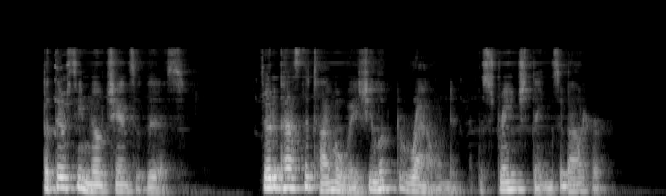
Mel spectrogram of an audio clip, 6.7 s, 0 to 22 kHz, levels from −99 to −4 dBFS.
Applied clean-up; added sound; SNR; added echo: neural mask model DeepFilterNet 3.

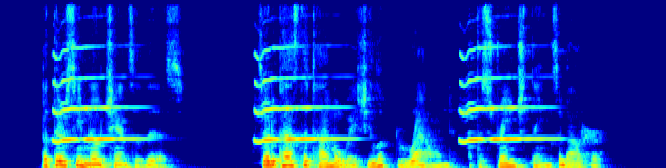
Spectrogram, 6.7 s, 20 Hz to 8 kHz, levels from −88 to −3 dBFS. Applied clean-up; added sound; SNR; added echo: classical method WPE with log-MMSE.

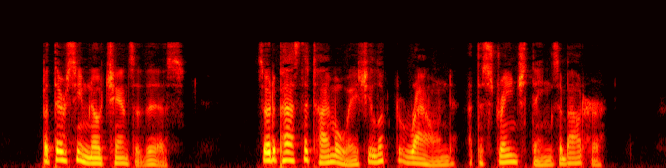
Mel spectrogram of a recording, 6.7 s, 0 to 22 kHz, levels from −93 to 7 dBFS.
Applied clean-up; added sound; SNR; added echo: none; none; none; none.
